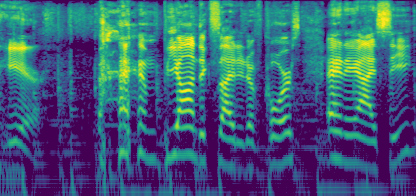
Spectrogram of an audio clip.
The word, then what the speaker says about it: NAIC: Beyond excited of course niic is pronounced nice and that's exactly what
